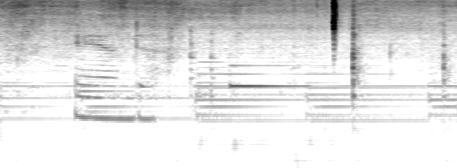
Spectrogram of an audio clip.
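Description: Cumin seeds, a cinnamon stick, cloves and black cardamom fry in oil with a faint, soft sizzle. Sustained tonal notes run over it, a single spoken word is heard, and a couple of sharp clicks stand out.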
